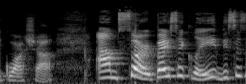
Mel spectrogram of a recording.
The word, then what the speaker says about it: gua sha: i'm not butchering that i'm pretty sure that's how it's pronounced gua sha i used to think it was gweisha but it's definitely gouache um so basically this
